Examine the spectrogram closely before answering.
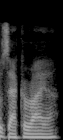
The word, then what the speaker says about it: Zachariah: from the Hebrew name Zechariah it's pronounced as Zachariah Zachariah Zachariah to pronounce it correctly emphasize the care syllable and make sure to distress the e sound at the end like hello Zachariah goodbye Zachariah if you found the video helpful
